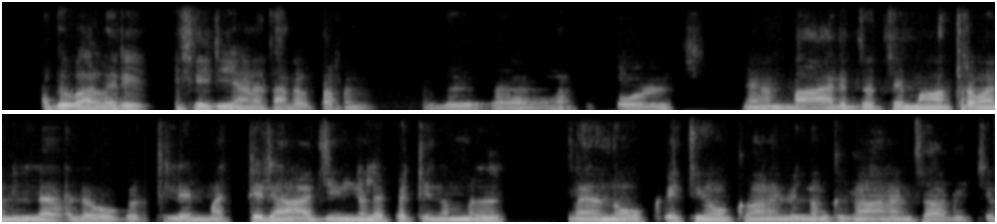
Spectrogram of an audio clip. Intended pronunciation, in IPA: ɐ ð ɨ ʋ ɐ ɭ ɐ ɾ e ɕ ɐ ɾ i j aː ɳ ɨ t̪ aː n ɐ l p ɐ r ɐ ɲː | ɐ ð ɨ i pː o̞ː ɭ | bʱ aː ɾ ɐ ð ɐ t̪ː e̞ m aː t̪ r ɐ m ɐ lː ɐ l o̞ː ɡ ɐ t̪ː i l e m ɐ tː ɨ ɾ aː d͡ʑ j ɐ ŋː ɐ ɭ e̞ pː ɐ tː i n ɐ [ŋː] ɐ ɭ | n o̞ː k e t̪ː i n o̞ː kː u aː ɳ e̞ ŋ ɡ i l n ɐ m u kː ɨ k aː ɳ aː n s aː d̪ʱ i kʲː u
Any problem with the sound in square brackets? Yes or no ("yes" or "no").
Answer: yes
